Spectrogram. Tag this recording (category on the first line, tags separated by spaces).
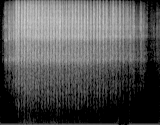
Instrument samples > Percussion
recording sampling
